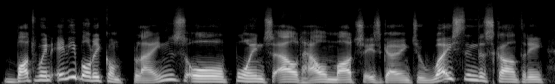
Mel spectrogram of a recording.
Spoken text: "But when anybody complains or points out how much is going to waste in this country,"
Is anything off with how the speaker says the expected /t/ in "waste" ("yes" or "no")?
no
